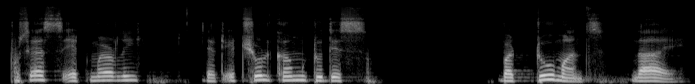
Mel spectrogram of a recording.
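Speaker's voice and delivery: slow, halting soliloquy with long pauses; emphatic, drawn-out stage recitation; reciting Hamlet. Acted. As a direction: declaim it slowly, punching short phrases. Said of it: "तो शुरू करें फिर Hamlet की first soliloquy".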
